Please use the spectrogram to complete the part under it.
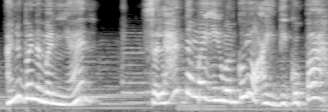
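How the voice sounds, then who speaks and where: A high-pitched woman's voice as a fierce, caring big sister in a radio drama. Music plays underneath her lines. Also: big pitch swings, fast talker. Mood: annoyed. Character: protective older sister, married working woman, fiercely caring.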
